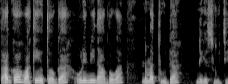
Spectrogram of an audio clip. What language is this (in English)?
Kikuyu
